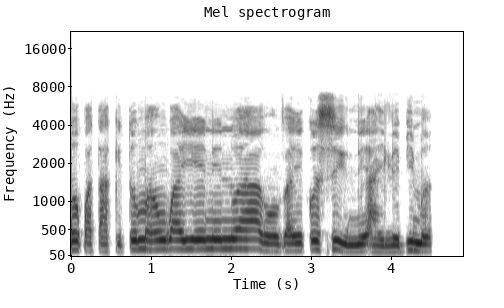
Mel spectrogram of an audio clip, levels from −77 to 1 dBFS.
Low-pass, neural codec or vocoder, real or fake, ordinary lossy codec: 7.2 kHz; none; real; none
